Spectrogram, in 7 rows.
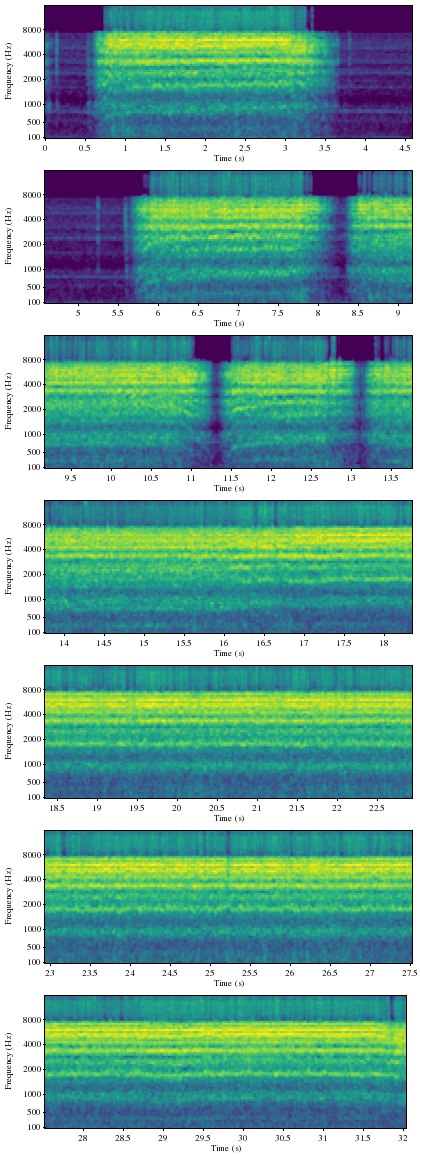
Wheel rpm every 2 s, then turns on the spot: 110, 140, 10, 170, 130, 140, 150, 210, 220, 240, 230, 230, 230, 240, 230, 230.
2-4 12-14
